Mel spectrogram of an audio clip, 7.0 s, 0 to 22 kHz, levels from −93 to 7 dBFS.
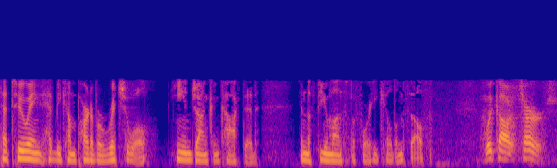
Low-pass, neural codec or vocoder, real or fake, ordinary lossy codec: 3.6 kHz; none; real; AAC, 16 kbps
